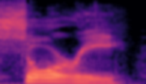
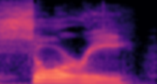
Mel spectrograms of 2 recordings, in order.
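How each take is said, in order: First: It is said in a Canadian accent. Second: The same.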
